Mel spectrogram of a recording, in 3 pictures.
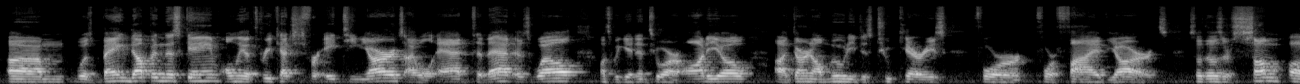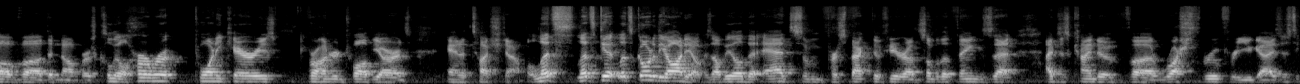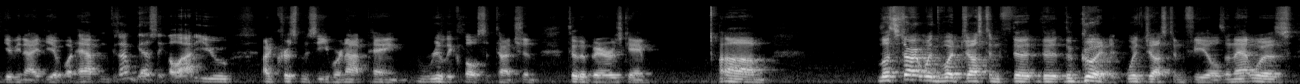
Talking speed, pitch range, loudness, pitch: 205 wpm, 125-150 Hz, -19 LUFS, 130 Hz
